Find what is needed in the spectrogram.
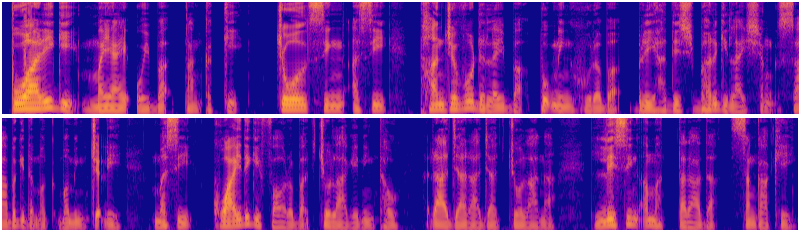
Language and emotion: Manipuri, neutral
